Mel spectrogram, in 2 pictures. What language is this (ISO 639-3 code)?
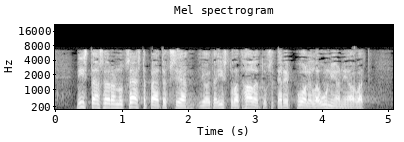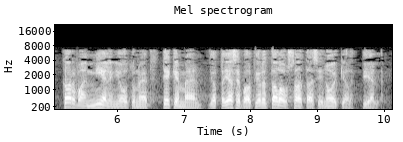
fin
